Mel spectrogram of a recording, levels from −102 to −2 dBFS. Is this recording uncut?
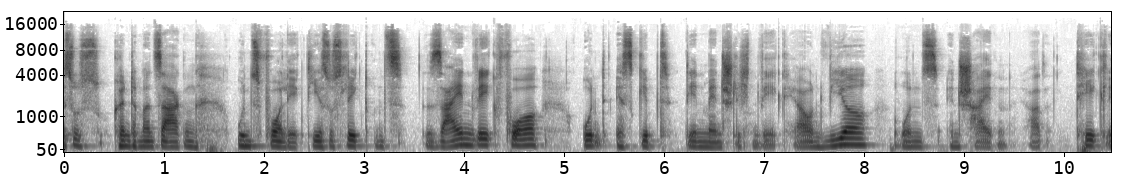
no; 1 cut; at 8.3 s

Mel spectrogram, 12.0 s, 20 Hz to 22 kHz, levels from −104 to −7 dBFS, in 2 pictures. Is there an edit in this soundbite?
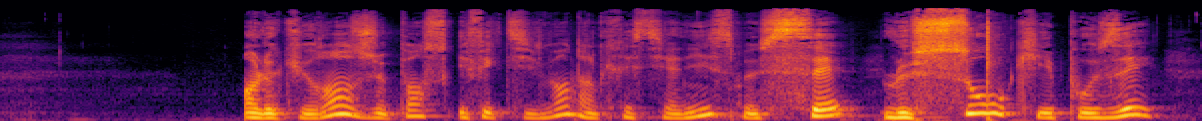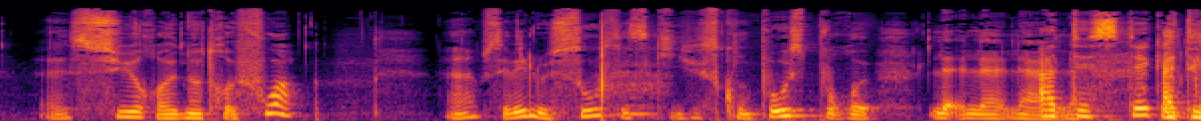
yes; 2 cuts; at 2.2 s, 4.4 s

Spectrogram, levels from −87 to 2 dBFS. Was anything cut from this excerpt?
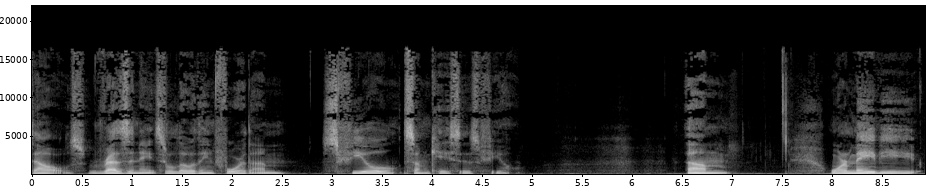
yes; 4 cuts; at 1.3 s, 3.1 s, 3.7 s, 4.5 s

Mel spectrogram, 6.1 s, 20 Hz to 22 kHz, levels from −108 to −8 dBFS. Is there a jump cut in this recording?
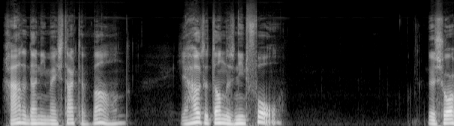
no; 0 cuts

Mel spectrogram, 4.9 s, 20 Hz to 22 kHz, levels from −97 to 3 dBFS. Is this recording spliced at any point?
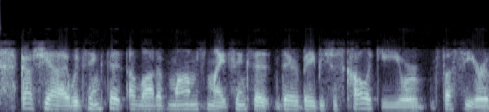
no; 0 cuts

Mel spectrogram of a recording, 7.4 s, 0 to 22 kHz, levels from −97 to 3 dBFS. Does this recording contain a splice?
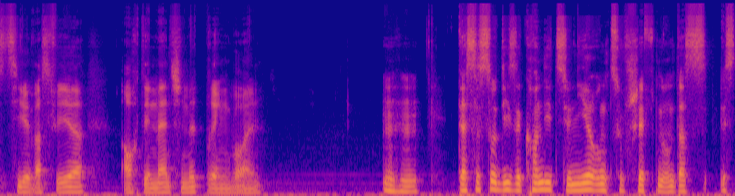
no; 0 cuts

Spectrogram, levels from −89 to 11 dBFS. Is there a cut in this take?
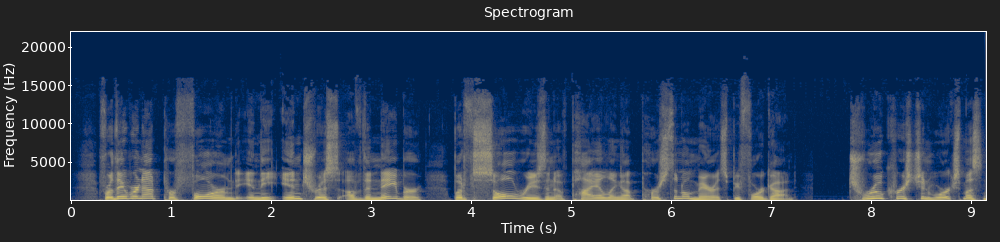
yes; 1 cut; at 4.0 s

